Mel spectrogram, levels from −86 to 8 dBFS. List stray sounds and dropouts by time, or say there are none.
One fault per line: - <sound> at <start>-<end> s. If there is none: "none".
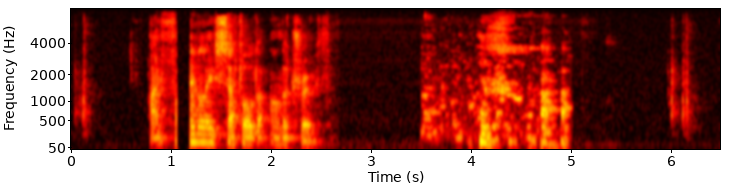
- dropout at 1.1-1.2 s
- laugh at 3.5-5.0 s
